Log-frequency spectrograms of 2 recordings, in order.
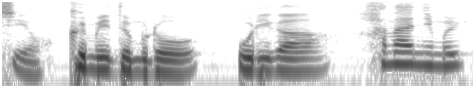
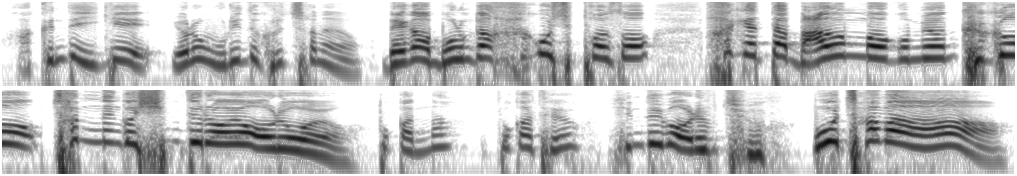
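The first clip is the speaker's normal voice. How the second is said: usual speaking voice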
